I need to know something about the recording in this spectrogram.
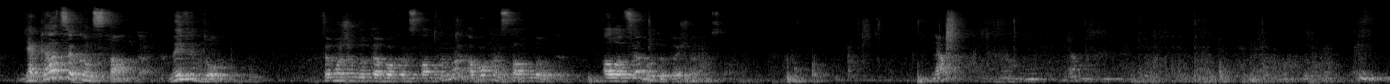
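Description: A man lectures with animation.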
